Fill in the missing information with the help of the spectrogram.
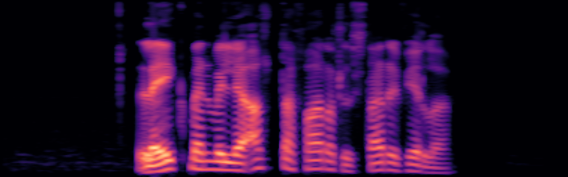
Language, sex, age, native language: Icelandic, male, 20-29, Icelandic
